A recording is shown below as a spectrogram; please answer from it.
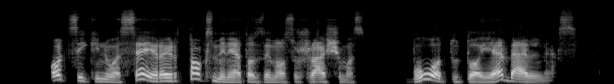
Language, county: Lithuanian, Kaunas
